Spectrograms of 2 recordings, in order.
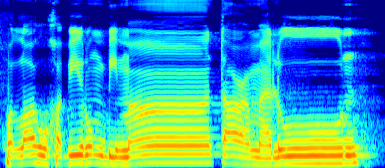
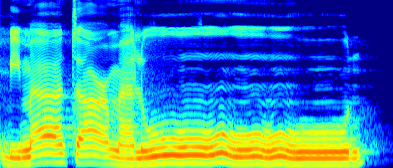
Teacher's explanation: حرف مد کی مقدار صرف ایک الف رکھنا چاہیے تھی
